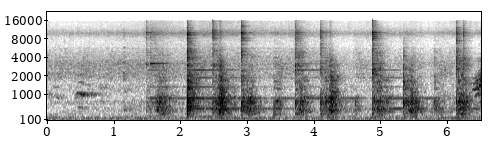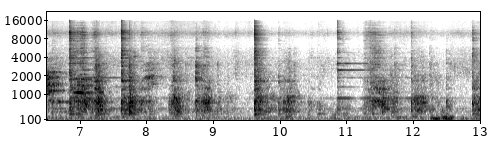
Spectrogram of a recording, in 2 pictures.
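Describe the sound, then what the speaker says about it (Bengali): Metal utensil scraping and clanking in a pan as tomato is stirred into cooking pasta, a steady run of close, sharp clinks and scrapes with a faint sizzle beneath. "একটুখানি টমেটো দিয়ে দিলাম"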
